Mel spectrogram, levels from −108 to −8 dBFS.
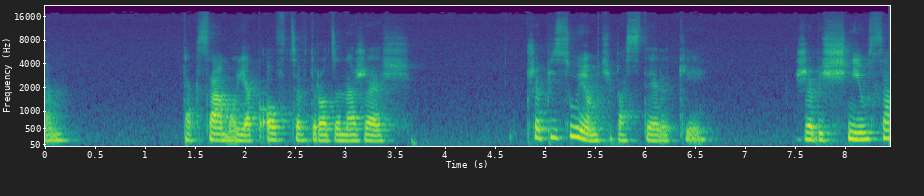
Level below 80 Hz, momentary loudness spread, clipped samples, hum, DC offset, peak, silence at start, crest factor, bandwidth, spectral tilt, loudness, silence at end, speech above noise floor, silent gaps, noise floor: -58 dBFS; 12 LU; under 0.1%; none; under 0.1%; -4 dBFS; 0 s; 18 dB; 17.5 kHz; -6.5 dB/octave; -21 LUFS; 0 s; 38 dB; none; -58 dBFS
